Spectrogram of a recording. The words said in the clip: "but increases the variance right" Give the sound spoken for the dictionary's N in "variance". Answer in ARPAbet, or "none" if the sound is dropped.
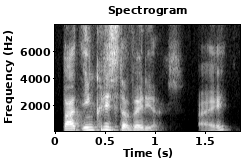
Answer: N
